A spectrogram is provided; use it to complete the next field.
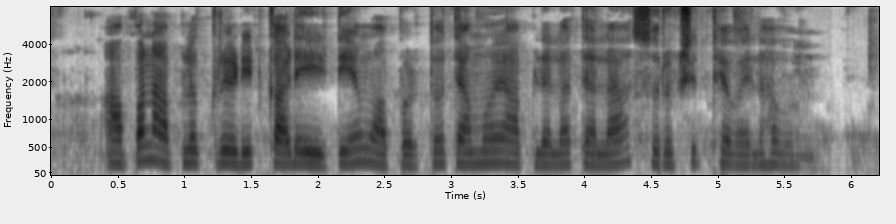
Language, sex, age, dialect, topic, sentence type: Marathi, female, 18-24, Northern Konkan, banking, statement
